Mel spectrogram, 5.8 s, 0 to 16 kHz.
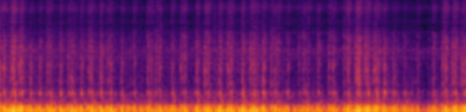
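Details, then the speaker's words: Buick 350 V8 after oil pump and lifter work, cold start on choke: deep, uneven burble with irregular lumpy beat and loose clatter, rough running; owner suspects the oil pump, a new exhaust leak, and an unexplained squeak. "So, yeah, start it to rear cuz it's really cold on startup. That might help it. Fires right up."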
